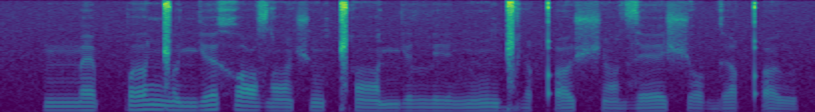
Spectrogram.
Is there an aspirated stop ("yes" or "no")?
yes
